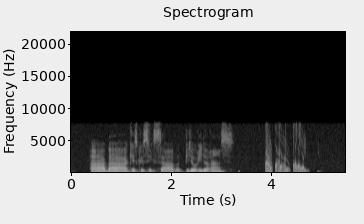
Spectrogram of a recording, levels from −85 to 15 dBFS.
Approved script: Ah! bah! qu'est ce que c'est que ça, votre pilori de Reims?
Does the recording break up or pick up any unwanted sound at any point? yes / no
yes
